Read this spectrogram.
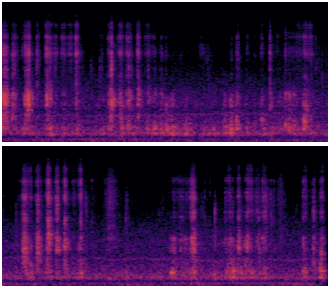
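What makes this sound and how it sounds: A wooden stylus scratches leaves and a figure into a flat scratch art paper sheet with a black coating. Quiet, bright, raspy scratching strokes come in irregular bursts with short pauses between them.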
